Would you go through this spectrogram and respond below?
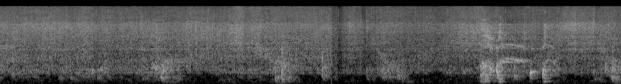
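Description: Shrimp heads ground to a paste are stirred into a Bengali fish curry in a hot pan, making a loud continuous sizzle and hiss with intermittent scraping stirs close by.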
